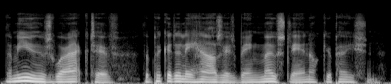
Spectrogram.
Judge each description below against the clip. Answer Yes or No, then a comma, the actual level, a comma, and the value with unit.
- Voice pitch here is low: Yes, low, 115 Hz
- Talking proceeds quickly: No, average, 170 wpm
